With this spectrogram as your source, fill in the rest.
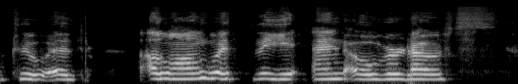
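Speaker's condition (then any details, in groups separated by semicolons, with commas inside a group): Spastic cerebral palsy, mixed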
